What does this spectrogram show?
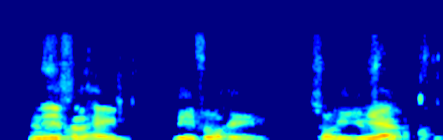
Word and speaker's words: Nifelheim: It's Nifelheim, right? Nifelheim.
